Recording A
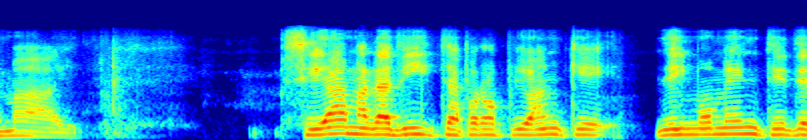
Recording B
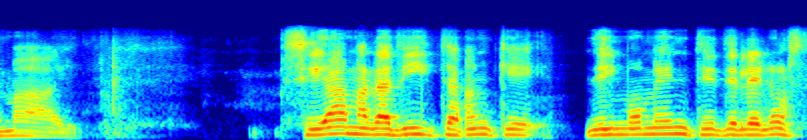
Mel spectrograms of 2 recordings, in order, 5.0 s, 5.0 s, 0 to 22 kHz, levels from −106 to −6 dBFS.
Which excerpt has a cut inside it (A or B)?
B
